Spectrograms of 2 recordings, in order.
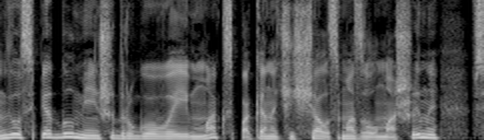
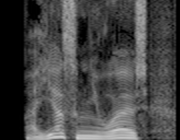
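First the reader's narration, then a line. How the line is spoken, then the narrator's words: Grumbled. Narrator (Russian): пробурчал Макс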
